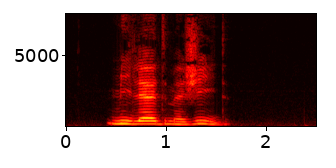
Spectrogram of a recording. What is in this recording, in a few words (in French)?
arabe; calendrier avent multilingue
